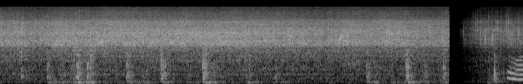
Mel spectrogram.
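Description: Onions and ground spice paste of cumin, ginger, garlic and chillies frying in a pan: a loud, steady hiss with light stirring taps, then a short cut, then the sizzle again.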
